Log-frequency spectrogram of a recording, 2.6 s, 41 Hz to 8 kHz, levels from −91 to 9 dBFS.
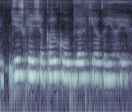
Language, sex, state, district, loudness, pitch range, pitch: Hindi, female, Arunachal Pradesh, Papum Pare, -17 LUFS, 210-230 Hz, 215 Hz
